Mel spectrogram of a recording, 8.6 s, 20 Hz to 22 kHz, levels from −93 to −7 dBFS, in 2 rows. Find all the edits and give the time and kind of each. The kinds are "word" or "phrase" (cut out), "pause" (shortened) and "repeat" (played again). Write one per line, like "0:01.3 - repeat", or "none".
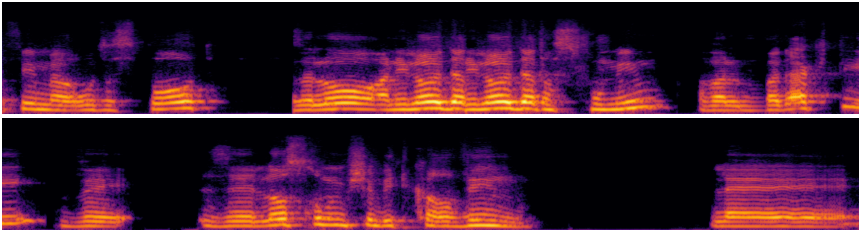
0:01.5 - word
0:02.3 - repeat
0:03.4 - pause
0:04.5 - pause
